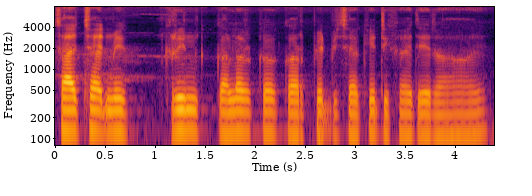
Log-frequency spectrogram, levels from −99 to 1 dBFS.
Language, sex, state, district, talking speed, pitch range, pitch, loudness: Hindi, male, Arunachal Pradesh, Longding, 180 wpm, 115-125 Hz, 120 Hz, -23 LUFS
